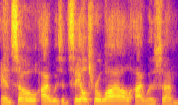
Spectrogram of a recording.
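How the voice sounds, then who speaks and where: In a very clean recording with a silent background, a man speaks in an unremarkable speaking voice, fairly high in pitch, with fairly even intonation. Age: 60s. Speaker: stained glass artist. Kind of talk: personal introduction monologue. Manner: casual, with frequent fillers.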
